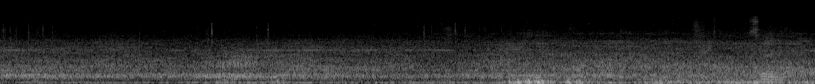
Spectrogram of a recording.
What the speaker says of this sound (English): Cessna 560 XL Citation XLS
